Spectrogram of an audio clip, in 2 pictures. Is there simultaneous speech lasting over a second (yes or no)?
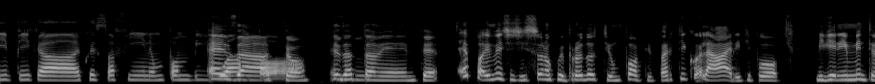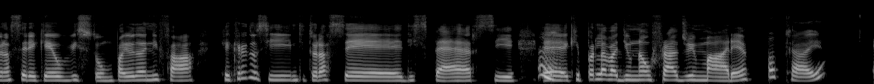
yes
